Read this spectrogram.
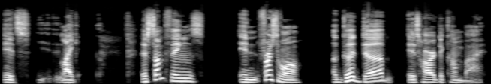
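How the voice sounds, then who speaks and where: Male co-host, casual rambling chat, low voice, dry studio sound. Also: very animated, takes it slowly, no echo. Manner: rambling, filler-heavy, enthusiastic. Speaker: podcast co-host. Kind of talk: casual chat about anime.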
